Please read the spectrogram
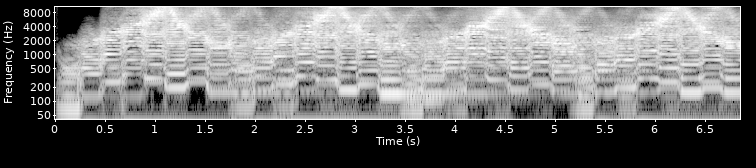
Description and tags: Celtic synth with bent note properties.
loop, synth, dance, progression, phase, club, hard, bass, trance, distorted, flange, 140-bpm, melody, techno, electronic, sequence, pad, beat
